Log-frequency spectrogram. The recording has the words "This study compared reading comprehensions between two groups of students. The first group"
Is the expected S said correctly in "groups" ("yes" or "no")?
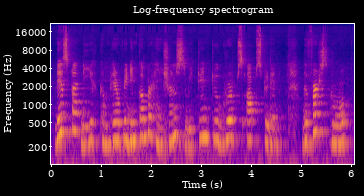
yes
